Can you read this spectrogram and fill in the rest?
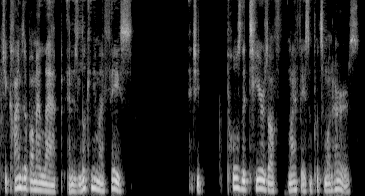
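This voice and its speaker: A man's voice: medium pitch, moderate pace, dark tone, breathy edge. A man in his forties giving an earnest, preacher-like motivational keynote over a video call, often restarting his phrases. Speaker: keynote speaker.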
